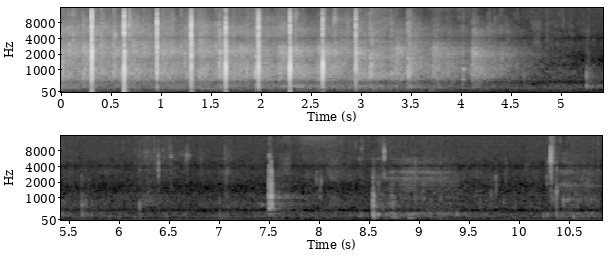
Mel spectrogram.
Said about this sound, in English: Yeah, now we can clap.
